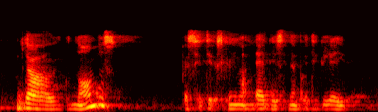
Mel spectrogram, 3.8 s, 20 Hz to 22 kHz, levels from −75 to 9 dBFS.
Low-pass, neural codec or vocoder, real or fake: 7.2 kHz; codec, 16 kHz, 2 kbps, FunCodec, trained on Chinese and English, 25 frames a second; fake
